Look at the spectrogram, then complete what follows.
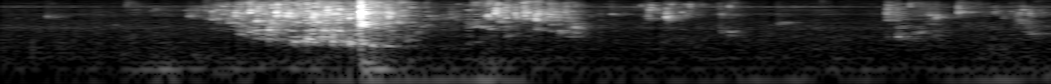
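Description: Wire-mesh strainer scooping raw potato slices out of a bowl of water: a splashing scoop about a second in, a smaller splash after it, then water dripping back into the bowl.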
